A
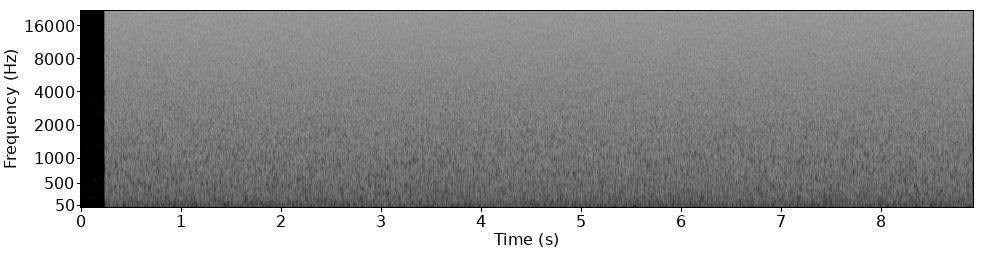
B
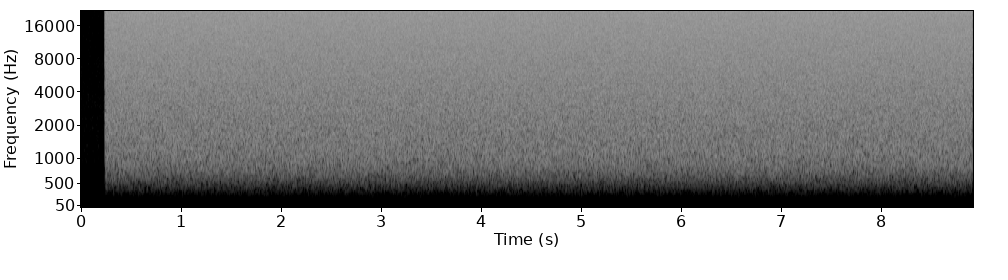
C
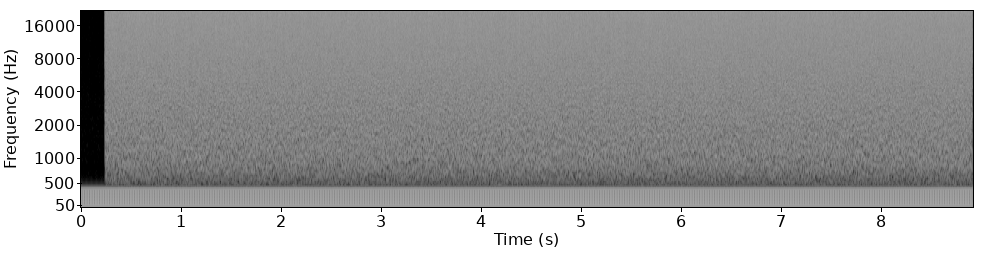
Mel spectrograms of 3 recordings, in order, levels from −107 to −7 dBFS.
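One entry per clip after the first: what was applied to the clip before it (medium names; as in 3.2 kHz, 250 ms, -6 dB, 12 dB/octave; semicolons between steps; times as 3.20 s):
high-pass 850 Hz 24 dB/octave
formants flattened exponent 0.6; mains buzz 60 Hz, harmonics 6, -42 dBFS -1 dB/octave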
